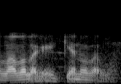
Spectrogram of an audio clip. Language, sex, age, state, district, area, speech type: Assamese, male, 60+, Assam, Darrang, rural, conversation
